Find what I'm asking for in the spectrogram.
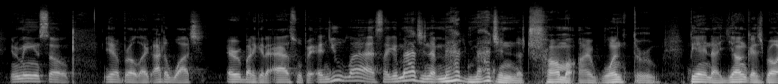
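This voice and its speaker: A man hosting his own podcast, telling stories in a loose, profane way and often asking "you know what I mean", a bit tipsy from drinking. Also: lowish voice. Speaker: podcast host. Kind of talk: casual monologue.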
